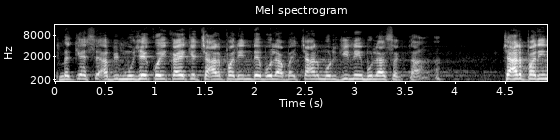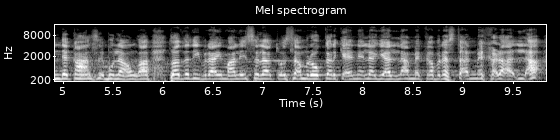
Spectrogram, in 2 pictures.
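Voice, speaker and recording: A man's voice: very high-pitched, level tone, bright, forceful tone. A man preaching an emotional sermon in a sing-song, chanting style, calling on the crowd to answer him. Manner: calls on the crowd to repeat after him. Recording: long hall reverb.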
